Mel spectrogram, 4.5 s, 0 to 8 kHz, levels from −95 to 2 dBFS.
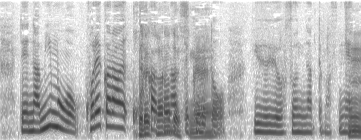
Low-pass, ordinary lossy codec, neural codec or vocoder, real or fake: none; none; none; real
